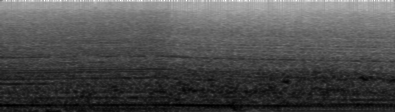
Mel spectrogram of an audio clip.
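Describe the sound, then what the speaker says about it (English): Exocet sports car in Forza Motorsport sliding through a four-wheel drift at Yas Marina, a steady tyre squeal held over a continuous engine drone for the whole stretch, loud and close without any voices. "these really cool four-wheel drifts that are, it kind of scrubs off speed when you do that"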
